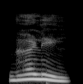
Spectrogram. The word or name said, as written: ಖಳಿಲ್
